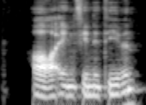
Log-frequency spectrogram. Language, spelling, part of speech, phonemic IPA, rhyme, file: Norwegian Bokmål, a-infinitiven, noun, /ɑː.ɪn.fɪ.nɪˈtiːʋn̩/, -iːʋn̩, Nb-a-infinitiven.ogg
- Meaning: definite singular of a-infinitiv (“a-infinitive”)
